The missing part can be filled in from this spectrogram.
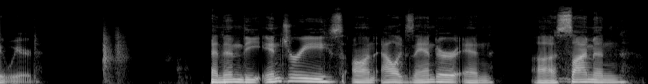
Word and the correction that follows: Semyon: I think is how you say it, were even stranger. – Semyon.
